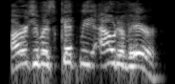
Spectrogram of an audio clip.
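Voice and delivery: put-on high child's voice, ordering; bossy little boy. A narrator's reading. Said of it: "he ordered".

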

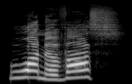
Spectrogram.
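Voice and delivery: high, loud, drawn-out jeer. A narrator's reading. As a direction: throw it back in scorn. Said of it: "jeered Voldemort".

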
